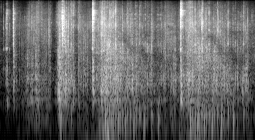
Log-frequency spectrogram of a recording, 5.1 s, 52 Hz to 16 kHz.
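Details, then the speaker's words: Yardman 139cc OHV 22-inch mower with carb jets drilled out to 3 mm: scattered pulls and sputters, then a weak, uneven catch that barely holds. Hard starting with no start unless fuel is sprayed down the intake. "There is zero startability on this at all."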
